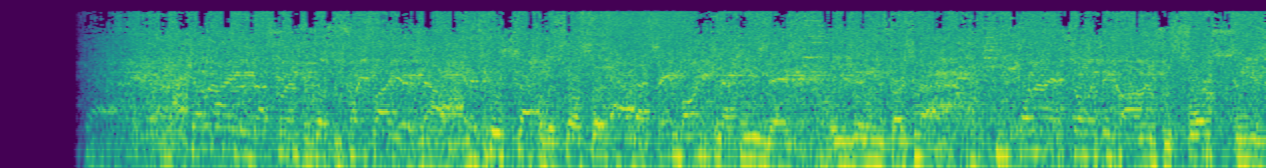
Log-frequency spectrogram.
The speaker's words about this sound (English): So it's just pure static, and in the background, you can hear.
